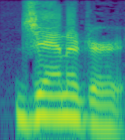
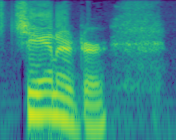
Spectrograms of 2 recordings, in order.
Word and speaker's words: Janetter: What I use for Twitter is Janitor, and it's spelled Janetter. That's Janitor. And the cool thing about it is it's completely customizable.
